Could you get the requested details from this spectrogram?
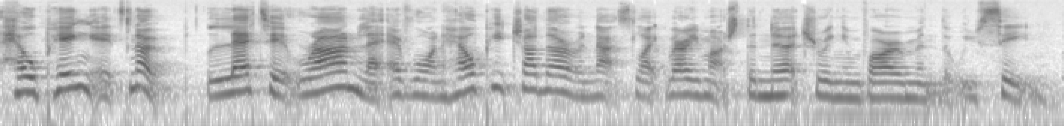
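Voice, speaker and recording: This woman has a British accent and a fairly high pitch. She speaks at a moderate pace with ordinary pitch variation. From London, England. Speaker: marketing executive. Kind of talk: interview.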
